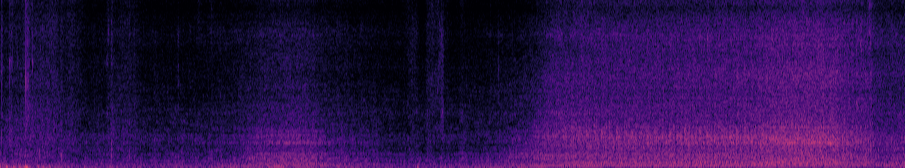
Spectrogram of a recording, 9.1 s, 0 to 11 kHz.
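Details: BMW E92 LCI 318i engine: light, quick, regular rattle about four per second over the idle, louder as revs rise; stretched timing chain.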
